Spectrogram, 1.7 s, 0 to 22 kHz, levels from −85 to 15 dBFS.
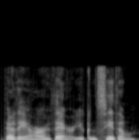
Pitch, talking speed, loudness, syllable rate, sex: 200 Hz, 275 wpm, -18 LUFS, 6.4 syllables/s, female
